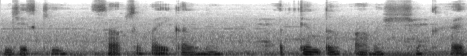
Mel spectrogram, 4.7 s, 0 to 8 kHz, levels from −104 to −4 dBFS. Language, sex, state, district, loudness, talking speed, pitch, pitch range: Hindi, male, Maharashtra, Gondia, -21 LUFS, 90 wpm, 125 Hz, 115-140 Hz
